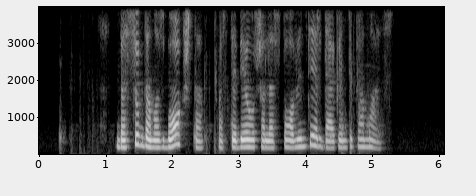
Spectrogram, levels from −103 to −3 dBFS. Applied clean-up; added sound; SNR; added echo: neural separator model SepFormer DNS4.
